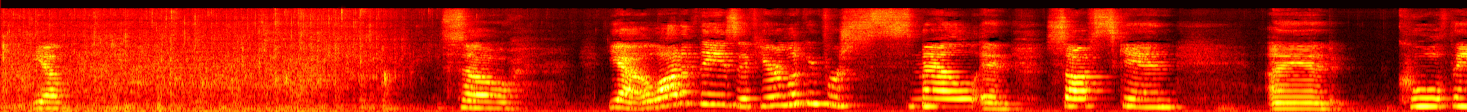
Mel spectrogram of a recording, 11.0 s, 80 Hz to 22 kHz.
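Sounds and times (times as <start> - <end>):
tap water running into bathtub: 0.0 - 3.4.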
